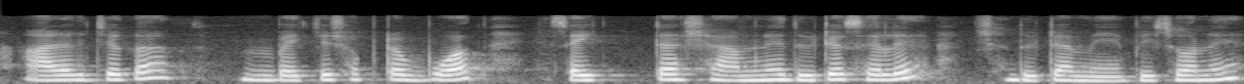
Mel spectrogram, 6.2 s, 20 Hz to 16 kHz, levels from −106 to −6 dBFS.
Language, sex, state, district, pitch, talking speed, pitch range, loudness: Bengali, female, Assam, Hailakandi, 220 Hz, 105 wpm, 205-235 Hz, -18 LUFS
